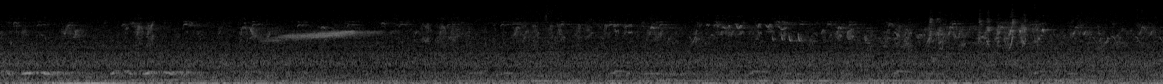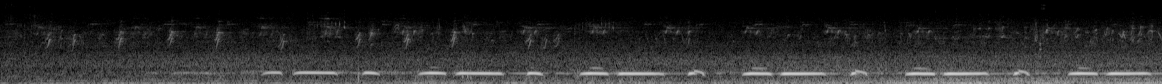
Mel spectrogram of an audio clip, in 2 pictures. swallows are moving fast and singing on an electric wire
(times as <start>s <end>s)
1.4s 15.8s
